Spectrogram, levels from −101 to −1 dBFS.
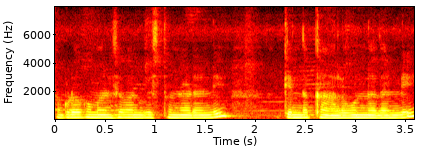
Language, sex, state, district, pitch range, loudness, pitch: Telugu, female, Andhra Pradesh, Krishna, 165-175 Hz, -14 LUFS, 170 Hz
